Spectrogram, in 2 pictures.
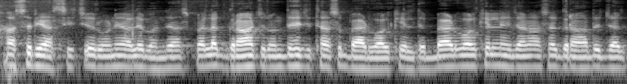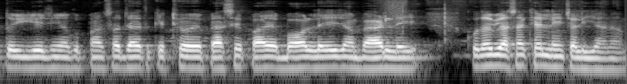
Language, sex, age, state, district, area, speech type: Dogri, male, 30-45, Jammu and Kashmir, Reasi, rural, spontaneous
